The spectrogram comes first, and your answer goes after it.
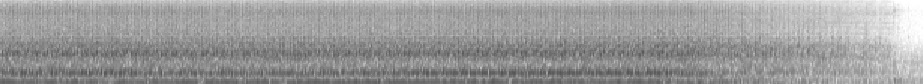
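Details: Lada Niva carburettor engine, idle problem traced to idle cut-off solenoid supply voltage fault; steady even idle hum with constant low note, engine dies near the end; idles normally while solenoid has power.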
